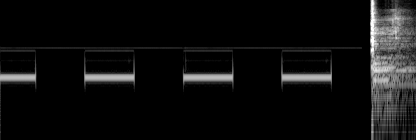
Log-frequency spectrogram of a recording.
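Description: Telephone busy tone: four short, evenly spaced beeps about one a second. Near the end a sharp click cuts it off and music begins.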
